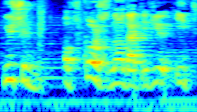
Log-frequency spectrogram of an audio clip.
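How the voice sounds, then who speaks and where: A man's voice: a little high, moderate pace, warm tone, soft background music. Man, twenties, earnest fitness vlog, echoey room. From Norway. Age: 20s. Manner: earnest, repeats himself, frequent "you know". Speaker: personal trainer.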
